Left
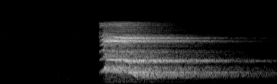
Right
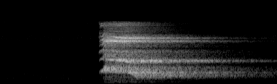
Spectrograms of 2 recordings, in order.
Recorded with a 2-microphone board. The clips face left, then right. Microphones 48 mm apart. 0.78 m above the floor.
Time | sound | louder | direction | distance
1.0 | a shout | left 1 dB | 15° right (ahead or behind) | 1.6 m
